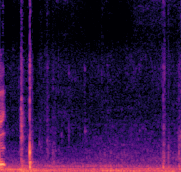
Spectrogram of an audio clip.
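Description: A couple of short clicks as the rubber door-release button is pressed, then the steady low hum of a car engine idling.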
